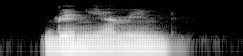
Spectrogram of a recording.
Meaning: a male given name, equivalent to English Benjamin
- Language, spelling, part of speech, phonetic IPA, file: Romanian, Beniamin, proper noun, [ˈbe.nja.min], LL-Q7913 (ron)-Beniamin.wav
